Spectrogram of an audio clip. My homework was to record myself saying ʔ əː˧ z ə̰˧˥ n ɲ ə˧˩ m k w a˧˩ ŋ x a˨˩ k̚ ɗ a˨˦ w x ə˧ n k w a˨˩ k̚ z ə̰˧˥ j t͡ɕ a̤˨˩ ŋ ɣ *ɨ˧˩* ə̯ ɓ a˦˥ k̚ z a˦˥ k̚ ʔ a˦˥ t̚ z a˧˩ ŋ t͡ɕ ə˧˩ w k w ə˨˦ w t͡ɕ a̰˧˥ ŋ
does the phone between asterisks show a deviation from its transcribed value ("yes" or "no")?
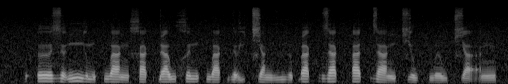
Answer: no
